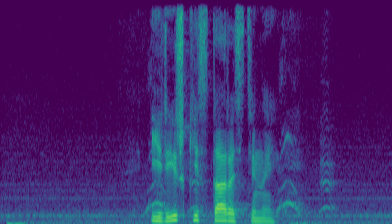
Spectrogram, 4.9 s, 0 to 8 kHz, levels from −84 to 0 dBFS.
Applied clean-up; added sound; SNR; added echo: none; Cheering; 18 dB; none.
